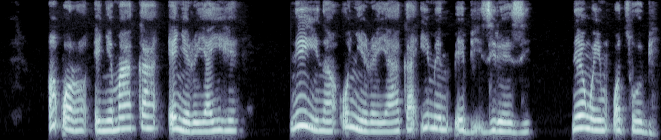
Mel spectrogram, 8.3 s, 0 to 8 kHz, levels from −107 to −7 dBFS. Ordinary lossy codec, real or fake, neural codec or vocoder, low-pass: none; real; none; none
